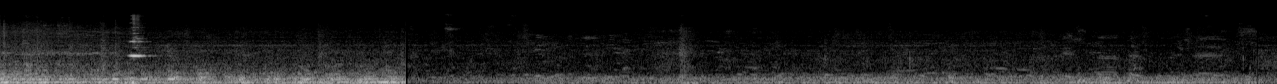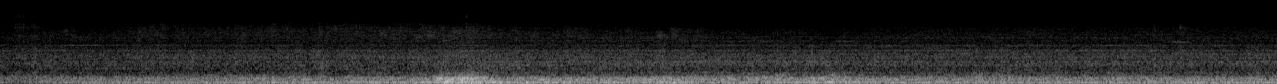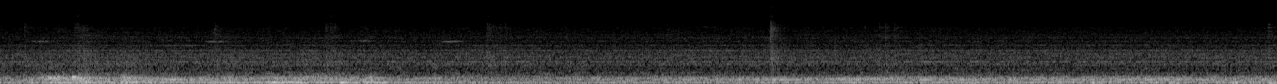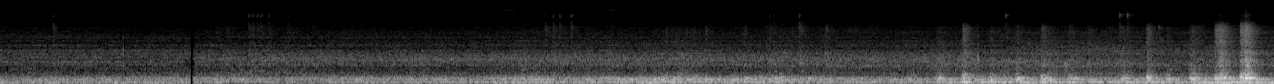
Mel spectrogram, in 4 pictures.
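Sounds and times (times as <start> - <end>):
train low rumble: 0.0 - 51.0.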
